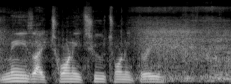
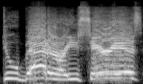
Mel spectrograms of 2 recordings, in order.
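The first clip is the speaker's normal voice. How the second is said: loud, high-pitched badgering; imitating coworkers yelling abuse; mock berating shout; 11 semitones higher, 6 dB louder than usual. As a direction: bellow it like an abusive coworker. Drunk coworkers berating him, acted.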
